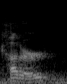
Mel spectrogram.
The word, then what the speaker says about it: Qatar: I think this one's pronounced Qatar.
